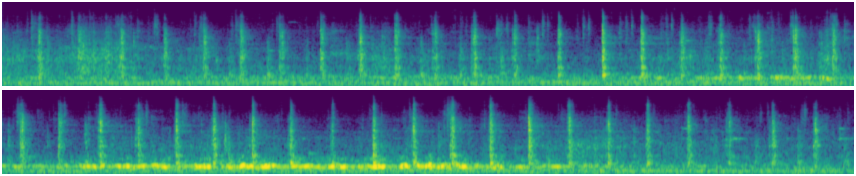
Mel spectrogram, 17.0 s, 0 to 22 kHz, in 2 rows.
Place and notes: {"title": "Howling flagpoles, Pirita Harbor Tallinn", "date": "2011-03-12 12:40:00", "description": "flagpoles knocking and howling in the wind on the Pirita Harbor", "latitude": "59.47", "longitude": "24.82", "altitude": "5", "timezone": "Europe/Tallinn"}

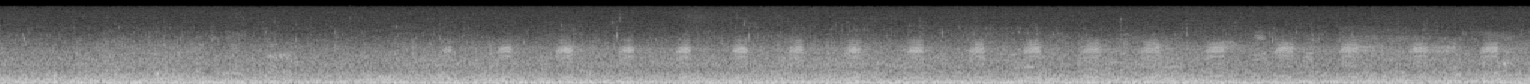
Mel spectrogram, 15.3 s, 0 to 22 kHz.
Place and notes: {"title": "River Odra waterfront, Słubice, Polen - River Odra waterfront facing West, Slubice / Frankfurt (Oder) - echoes and eight rowers", "date": "2011-03-30 18:32:00", "description": "River Odra waterfront facing West, Slubice / Frankfurt (Oder) - echoes and eight rowers. Voices of children echoing over the water surface, sports rowers train in an eight oars with coxswain. [I used the Hi-MD-recorder Sony MZ-NH900 with external microphone Beyerdynamic MCE 82]", "latitude": "52.36", "longitude": "14.55", "altitude": "15", "timezone": "Europe/Warsaw"}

